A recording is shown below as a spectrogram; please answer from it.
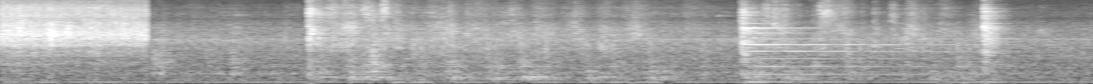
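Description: Onion paste fries in hot oil in a wok with cumin, making a steady close sizzle broken by a few sharp bursts and scraping stirs, along with a low hum in the background.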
